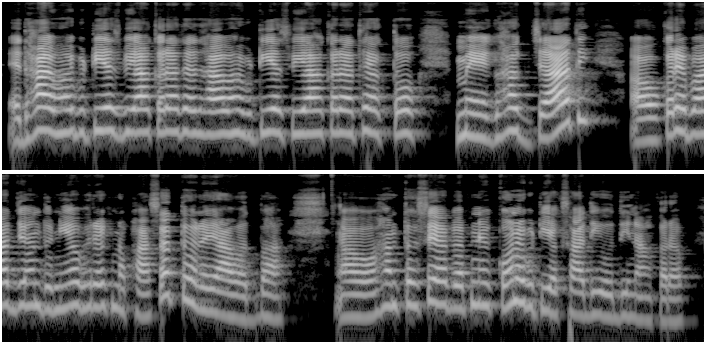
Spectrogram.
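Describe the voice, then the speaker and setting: A woman's voice: sits high, moderate pace, natural voice. A woman playing a hot-tempered folk-tale king, Bhojpuri accent. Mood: indignant. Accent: Bhojpuri-inflected Hindi. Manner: scolding, indignant folk-tale speech. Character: hot-tempered, helpless old-style male king. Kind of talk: devotional folk tale telling.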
